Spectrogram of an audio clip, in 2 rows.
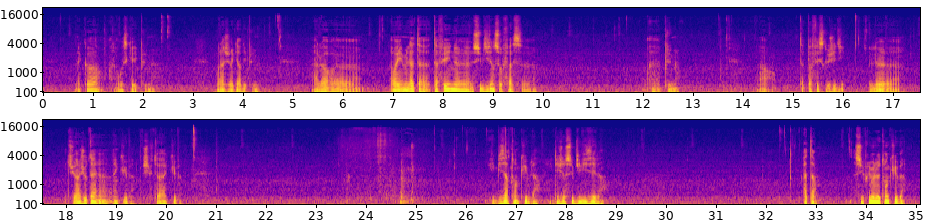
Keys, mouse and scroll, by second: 17.2 middle click, 17.2 scroll up 1.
